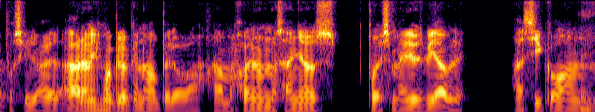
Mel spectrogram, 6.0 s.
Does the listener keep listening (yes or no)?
yes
